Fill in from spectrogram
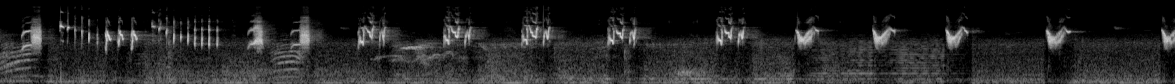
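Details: Mimicking long-tailed shrike: an opening flurry of very high ticks and downslurred notes, then loud sharp bursts repeated roughly every second with quick high flicks.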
